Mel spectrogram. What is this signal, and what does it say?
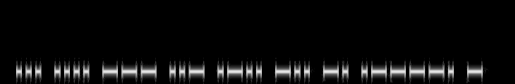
Morse code, heard as a keyed tone, about 25 wpm, 600 Hz. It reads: SHOULDN'T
